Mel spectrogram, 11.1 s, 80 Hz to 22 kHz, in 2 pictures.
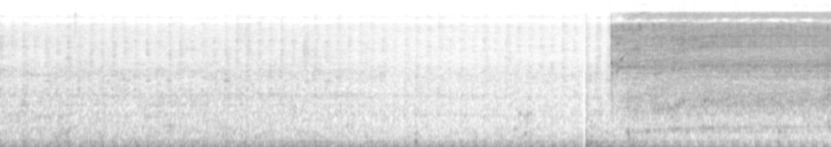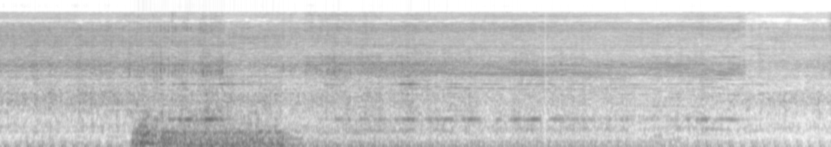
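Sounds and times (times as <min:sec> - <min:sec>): motor humming: 0:04.0 - 0:11.0.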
